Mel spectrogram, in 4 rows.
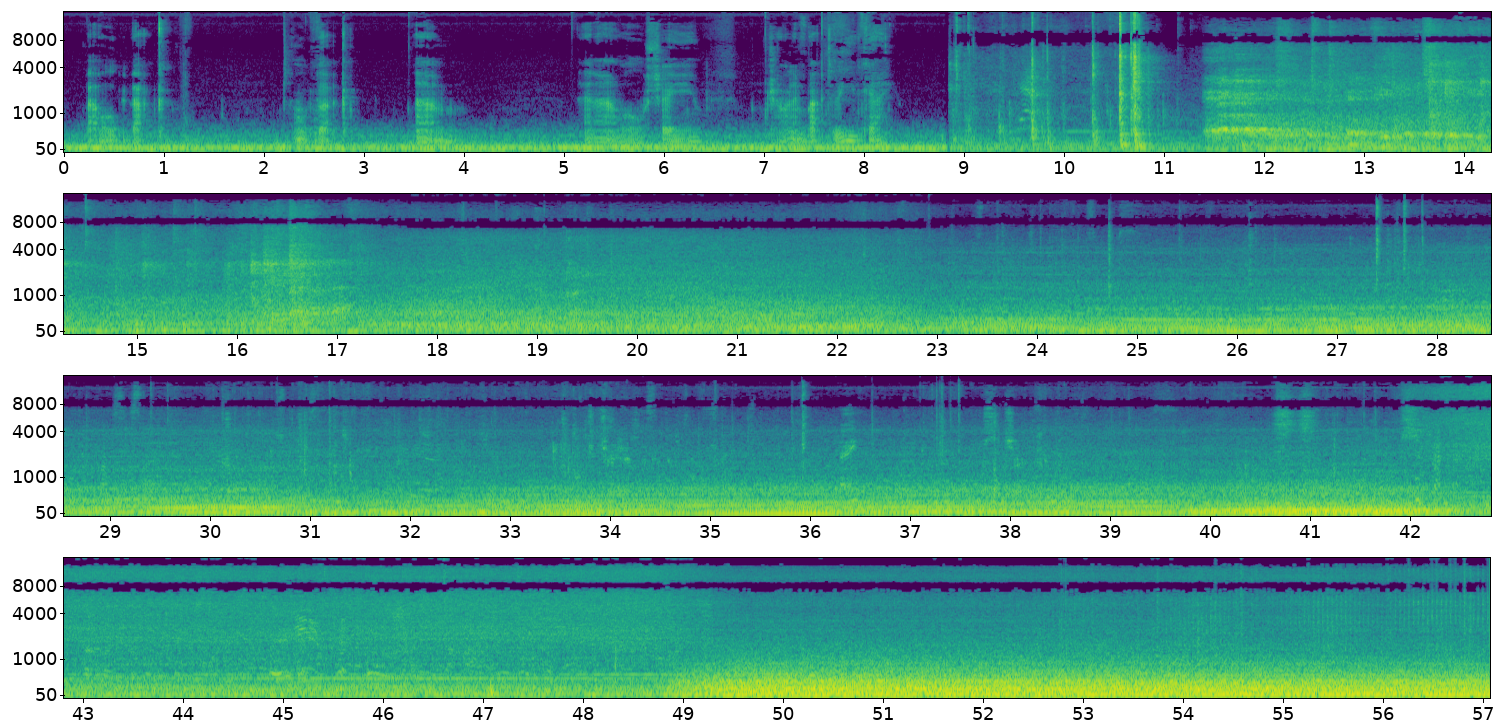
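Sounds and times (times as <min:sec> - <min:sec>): coach engine and road rumble: 0:00.0 - 0:57.0
passengers chattering: 0:11.4 - 0:22.8, 0:27.8 - 0:36.6, 0:41.8 - 0:51.8.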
